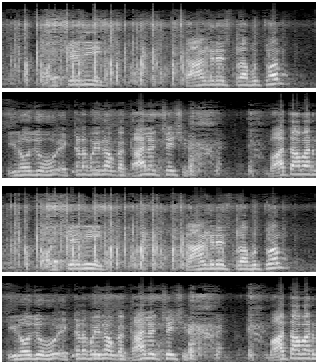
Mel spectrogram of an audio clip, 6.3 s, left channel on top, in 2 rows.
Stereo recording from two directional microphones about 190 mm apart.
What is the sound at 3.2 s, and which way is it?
A man's voice, 20° left (ahead or behind).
